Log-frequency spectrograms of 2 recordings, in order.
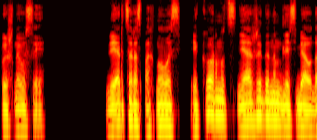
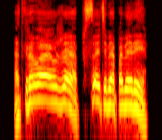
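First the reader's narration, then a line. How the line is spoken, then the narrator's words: Bark. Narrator (Russian): рявкнул он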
